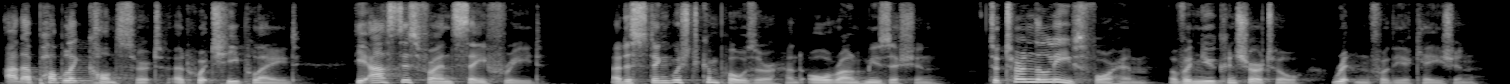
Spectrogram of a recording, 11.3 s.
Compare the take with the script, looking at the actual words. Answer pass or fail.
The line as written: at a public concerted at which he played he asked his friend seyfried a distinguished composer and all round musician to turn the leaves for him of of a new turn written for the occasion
fail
